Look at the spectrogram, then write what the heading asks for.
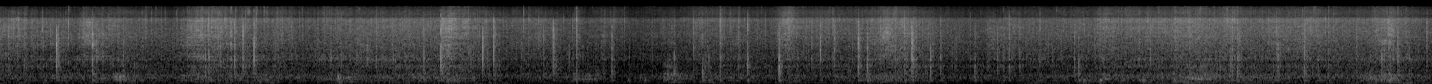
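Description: Ponnaganti greens and soaked lentils sizzling in hot oil in a kadai while a metal spatula stirs and scrapes the pan, giving many short scrapes and clicks over a steady hiss.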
